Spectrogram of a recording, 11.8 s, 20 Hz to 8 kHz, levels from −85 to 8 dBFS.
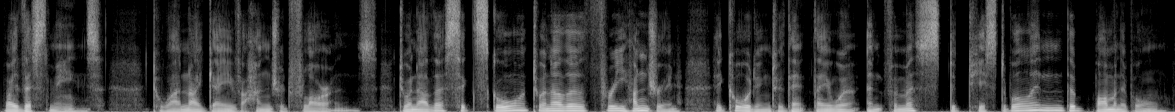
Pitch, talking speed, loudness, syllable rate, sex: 115 Hz, 140 wpm, -17 LUFS, 4.5 syllables/s, male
